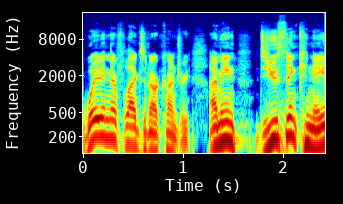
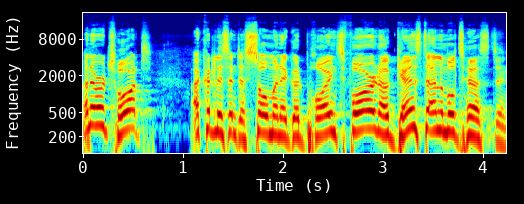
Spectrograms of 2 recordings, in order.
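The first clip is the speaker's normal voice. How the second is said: put-on Irish accent, pitched very high; 10 semitones higher than usual. Voicing a quoted man's words, putting on an Irish accent. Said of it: "I went with the Irish accent".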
